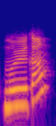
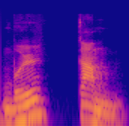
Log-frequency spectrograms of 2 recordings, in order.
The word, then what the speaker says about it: 물감: We have paint, mulgam, and paint, like sir said, for house painting or like bigger paint, bigger buckets of paint. And then the 물감 pronunciation in Korea, written 물감 but pronounced 물감.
